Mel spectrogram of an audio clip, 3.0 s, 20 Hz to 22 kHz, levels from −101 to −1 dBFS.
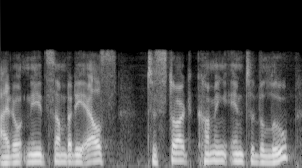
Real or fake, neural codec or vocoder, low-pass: fake; codec, 24 kHz, 6 kbps, HILCodec; 7.2 kHz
